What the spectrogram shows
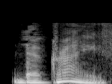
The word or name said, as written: de Kruif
